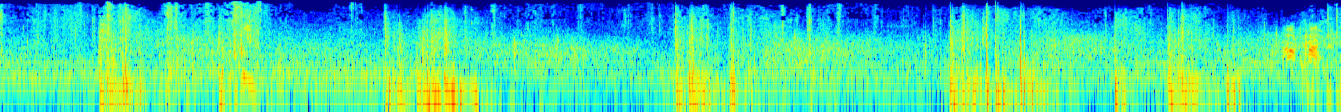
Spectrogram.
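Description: Gunshots and explosions crack and boom in bursts.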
